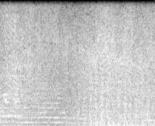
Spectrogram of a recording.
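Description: Film soundtrack mix: held, horn-like brass chords over a loud low rumble and rushing noise.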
